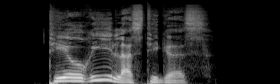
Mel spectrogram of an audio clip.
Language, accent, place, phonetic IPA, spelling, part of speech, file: German, Germany, Berlin, [teoˈʁiːˌlastɪɡəs], theorielastiges, adjective, De-theorielastiges.ogg
- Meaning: strong/mixed nominative/accusative neuter singular of theorielastig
